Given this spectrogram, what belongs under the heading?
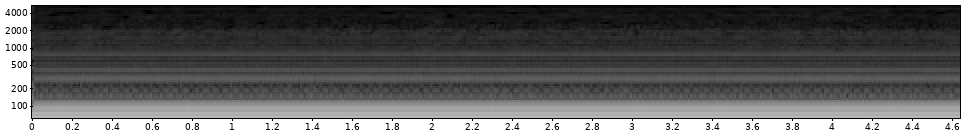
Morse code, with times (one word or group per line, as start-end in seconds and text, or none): none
